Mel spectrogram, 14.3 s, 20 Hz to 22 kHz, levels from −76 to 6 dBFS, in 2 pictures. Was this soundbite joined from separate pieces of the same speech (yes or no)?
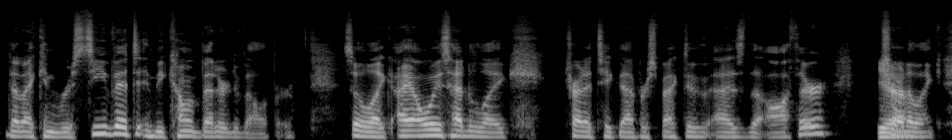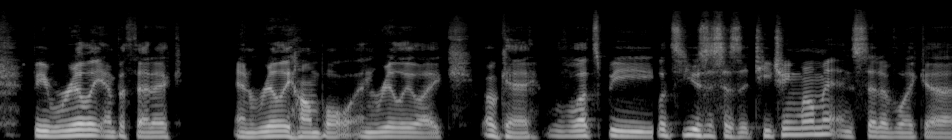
yes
